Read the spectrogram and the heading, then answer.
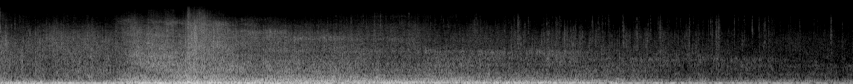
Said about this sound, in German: Ein Beispiel ist Hitchcocks Die Vögel, The Birds. Da gibt es eine wunderbare Tankstellenexplosion.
